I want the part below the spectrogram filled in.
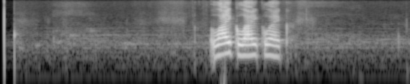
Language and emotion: Russian, neutral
